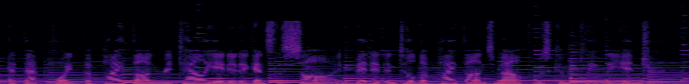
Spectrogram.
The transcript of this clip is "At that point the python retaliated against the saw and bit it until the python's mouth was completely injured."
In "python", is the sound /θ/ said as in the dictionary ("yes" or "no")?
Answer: yes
